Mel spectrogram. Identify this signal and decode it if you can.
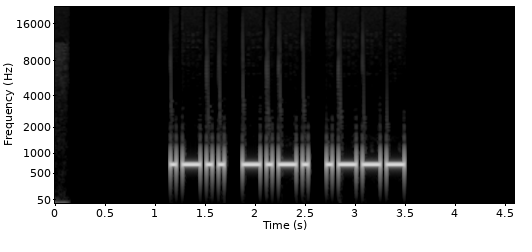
Morse code, heard as a keyed tone, about 20 wpm, 700 Hz. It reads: LCJ
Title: USA Call Sign Postfixes - 3 Letters 20wpm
